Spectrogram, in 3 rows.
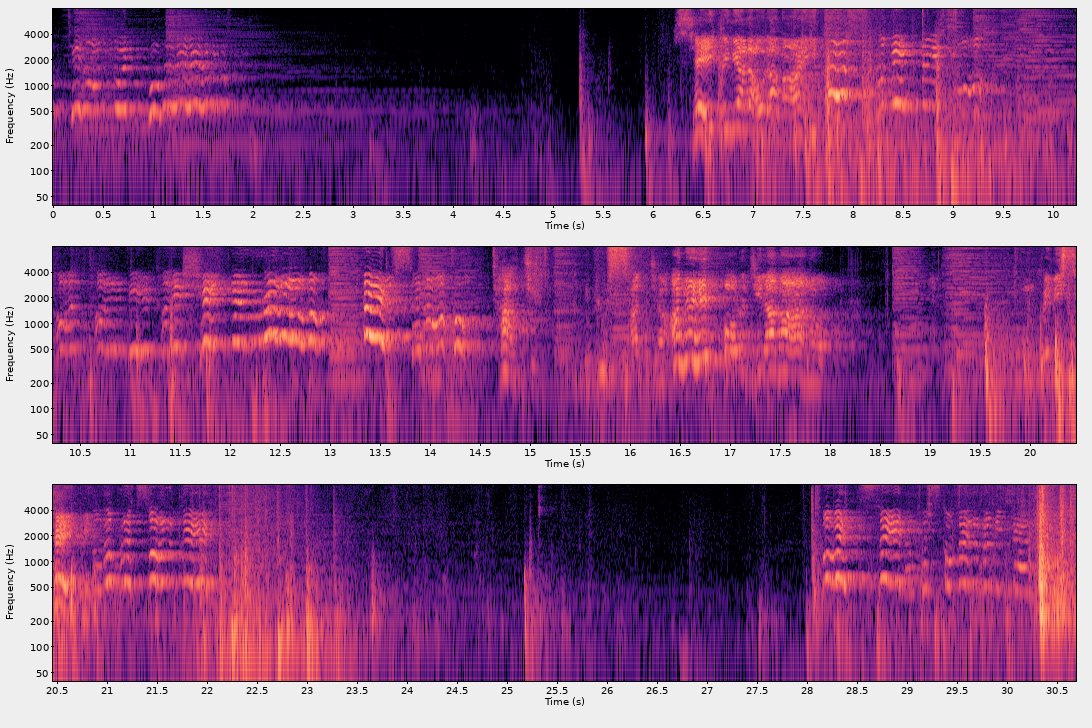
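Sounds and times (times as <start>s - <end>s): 
opera recitative: 0.0s - 2.0s, 6.2s - 23.1s, 28.1s - 30.6s.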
